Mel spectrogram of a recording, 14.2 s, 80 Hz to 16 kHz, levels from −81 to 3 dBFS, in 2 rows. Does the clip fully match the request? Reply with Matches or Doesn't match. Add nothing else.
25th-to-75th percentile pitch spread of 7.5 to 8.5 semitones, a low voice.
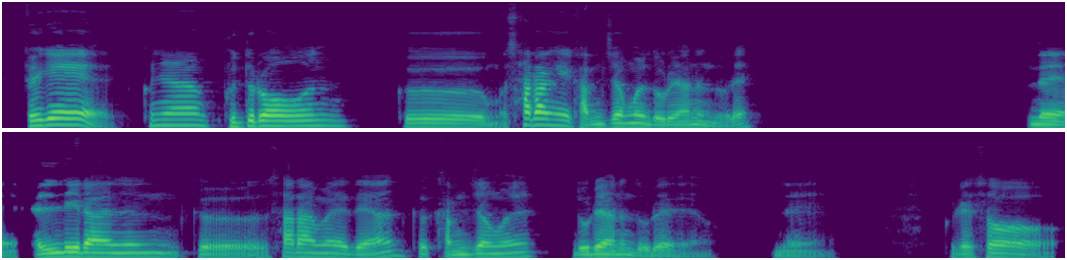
Doesn't match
